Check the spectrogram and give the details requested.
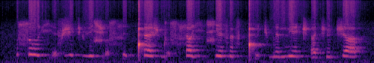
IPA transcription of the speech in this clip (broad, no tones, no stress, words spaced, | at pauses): so çḛsʒit͡ʃvʲe ɕo̰sɬḭ ǃʰɛʒdo̰s ɬɐçə̰ ɕẽsə̃sǃʰḭt͡ʃbe mʲet͡ʃʼɐt͡ʃə̃ t͡ʃɐ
